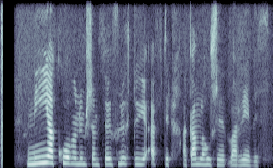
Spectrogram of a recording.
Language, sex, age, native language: Icelandic, male, 18-19, Icelandic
